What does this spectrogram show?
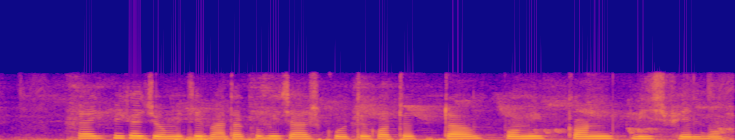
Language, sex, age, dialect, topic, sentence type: Bengali, female, 25-30, Rajbangshi, agriculture, question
